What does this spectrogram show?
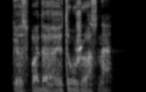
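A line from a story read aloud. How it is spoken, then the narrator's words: Governor speaking hoarsely. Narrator (Russian): хрипло проговорил наместник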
